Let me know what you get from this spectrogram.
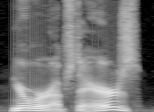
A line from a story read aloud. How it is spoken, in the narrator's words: growled Tusman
